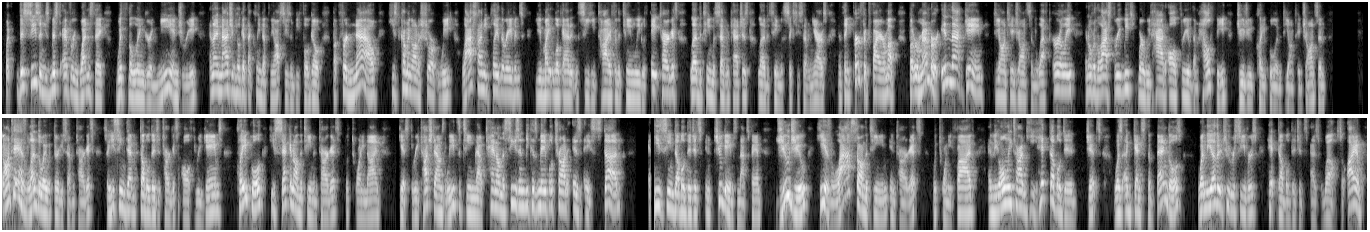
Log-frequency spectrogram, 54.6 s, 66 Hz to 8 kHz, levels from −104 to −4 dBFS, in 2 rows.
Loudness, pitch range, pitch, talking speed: -18 LUFS, 125-170 Hz, 140 Hz, 215 wpm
